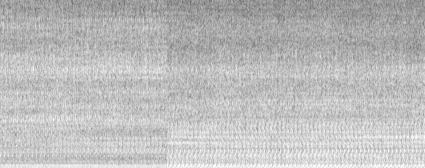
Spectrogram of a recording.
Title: স্মুথ রানিং ডিজেল জেনারেটর | Engine Sound. Test#GeneratorRunning #DieselGenerator #PowerBackup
